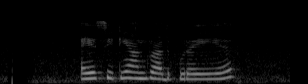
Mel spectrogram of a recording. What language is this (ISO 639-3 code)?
sin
